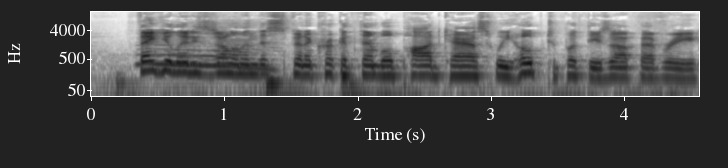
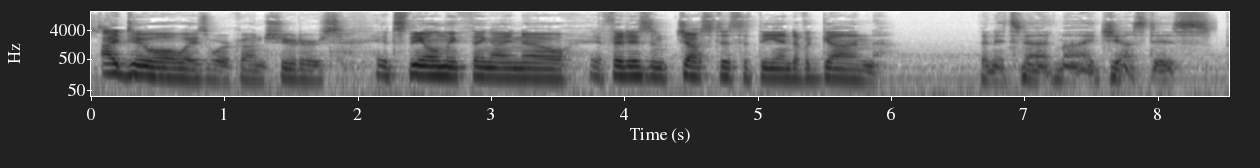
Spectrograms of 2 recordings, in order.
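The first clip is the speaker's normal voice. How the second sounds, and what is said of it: Put-on character voice. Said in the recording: “did that voice come from?”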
